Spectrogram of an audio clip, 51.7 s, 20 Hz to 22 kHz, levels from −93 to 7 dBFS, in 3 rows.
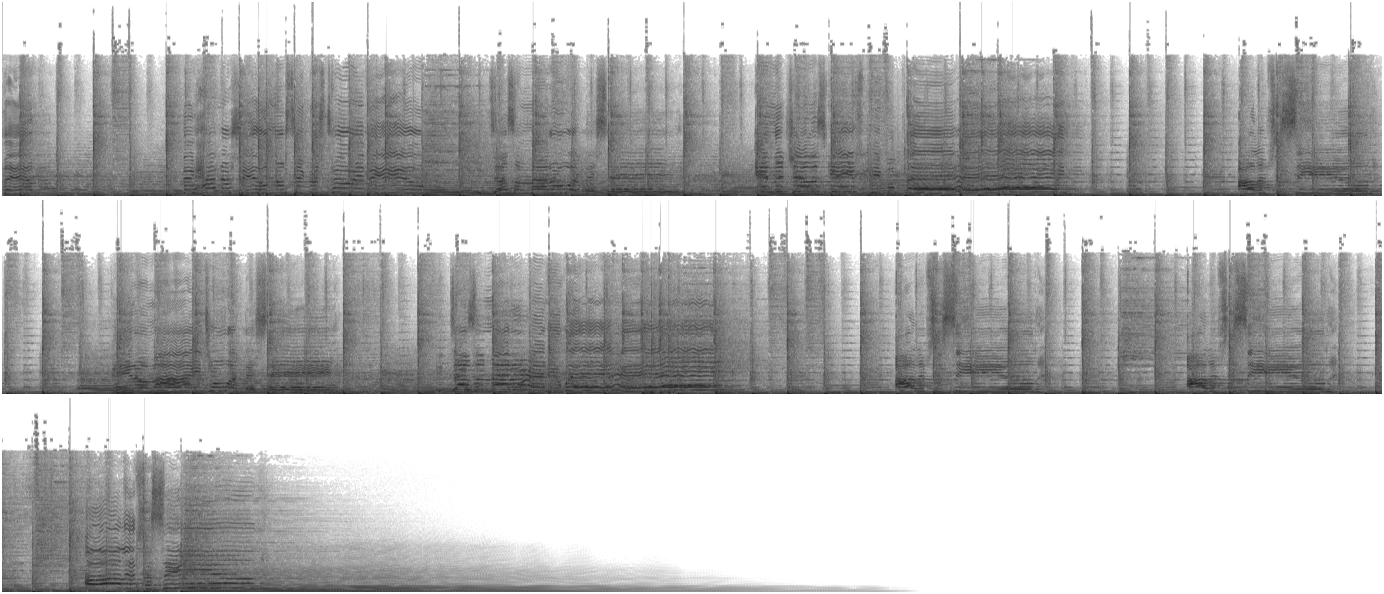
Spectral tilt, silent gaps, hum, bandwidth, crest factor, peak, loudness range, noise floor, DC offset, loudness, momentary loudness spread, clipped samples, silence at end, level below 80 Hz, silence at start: -3.5 dB/octave; none; none; 19.5 kHz; 14 dB; 0 dBFS; 4 LU; under -90 dBFS; under 0.1%; -13 LUFS; 9 LU; under 0.1%; 9.95 s; -20 dBFS; 0 s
